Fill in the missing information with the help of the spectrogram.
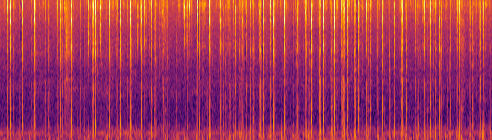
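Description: A small glass ketchup bottle with a white cap, partly full of red ketchup, is held in both hands and tapped and scratched with the fingertips and nails. The result is a fast, steady stream of short, dry clicks and taps over a low hum, with quick scratchy crackles between them.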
